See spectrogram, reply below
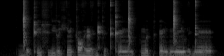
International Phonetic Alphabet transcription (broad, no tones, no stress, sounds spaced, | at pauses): ɡ͡ǀ e kʼ i x i̤ j ɨ ç ĩ k lˠ i̤ ɭ e̤ ɖ k e̤ ʈ kʼ ẽ ŋ͡ǀ i̤ k m ɨ k ʔ ẽ ɡ ŋ͡ǀ ĩ ʎ i̤ ɖ ẽ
